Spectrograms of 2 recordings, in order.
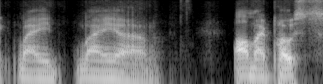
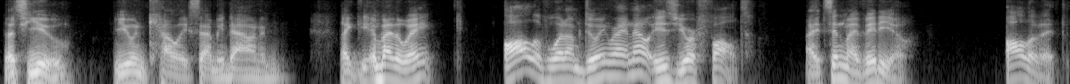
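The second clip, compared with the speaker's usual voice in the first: ordinary talk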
